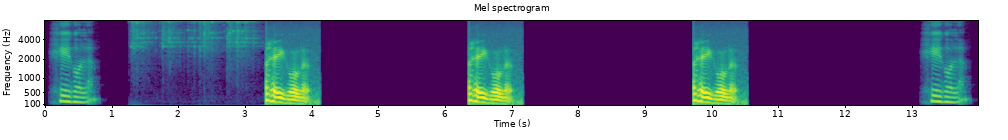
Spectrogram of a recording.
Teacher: If you listen carefully, you can hear that it's sort of a softer G made more in the back of the throat · Term: Yurok G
